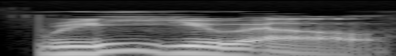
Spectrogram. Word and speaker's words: Reuel: pronunciation by European speakers Riu L with the first syllable strong accented is nearer to the true pronunciation some suppose he was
